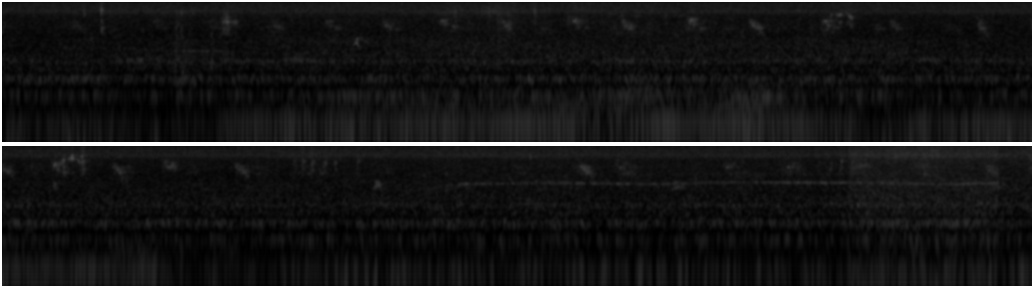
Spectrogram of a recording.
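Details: Wild honeybee swarm flying as it is caught using lemon balm. A steady rumbling drone dominates, with many faint quick chirps overhead and a long thin whistled tone in the later part.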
